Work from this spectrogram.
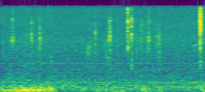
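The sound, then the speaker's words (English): Typing on a computer keyboard, faint and irregular key taps scattered across the moment, soft clicks with small gaps between them and one slightly sharper tap near the end. “I'm typing. I realize I can talk.”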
